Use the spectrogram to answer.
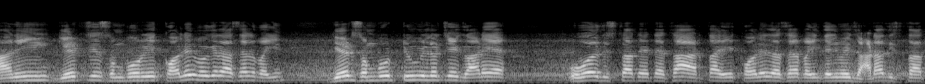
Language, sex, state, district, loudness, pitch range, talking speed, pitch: Marathi, male, Maharashtra, Aurangabad, -14 LUFS, 165-195 Hz, 160 wpm, 180 Hz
